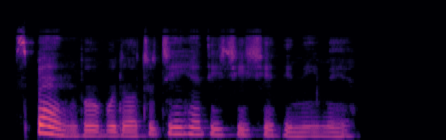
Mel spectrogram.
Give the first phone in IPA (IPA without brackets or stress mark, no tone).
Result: s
